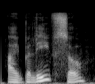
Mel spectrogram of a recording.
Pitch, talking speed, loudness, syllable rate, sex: 135 Hz, 190 wpm, -16 LUFS, 6.6 syllables/s, male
